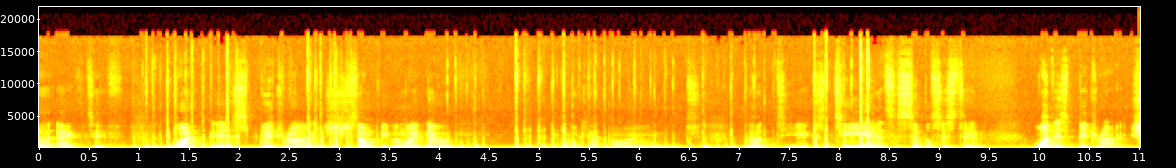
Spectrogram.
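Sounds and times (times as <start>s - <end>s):
speech: 0.2s - 4.4s, 5.4s - 6.4s, 7.1s - 11.0s
typing on a computer keyboard: 1.0s - 3.4s, 4.1s - 8.5s.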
